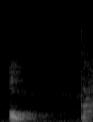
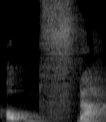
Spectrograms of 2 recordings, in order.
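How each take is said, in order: First: "obda" with a stopped b, no S; silent S. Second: "obsda" with the S sounded; wrong pronunciation with S. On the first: Teacher showing the correct form, "obda" with silent S. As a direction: stop on the b of "obda", then a soft da. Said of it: "vous prononcez le premier consonne". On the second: Teacher showing what not to say, "obsda" with an audible S. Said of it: "vous prononcez pas obsda". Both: Shown as a demonstration.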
